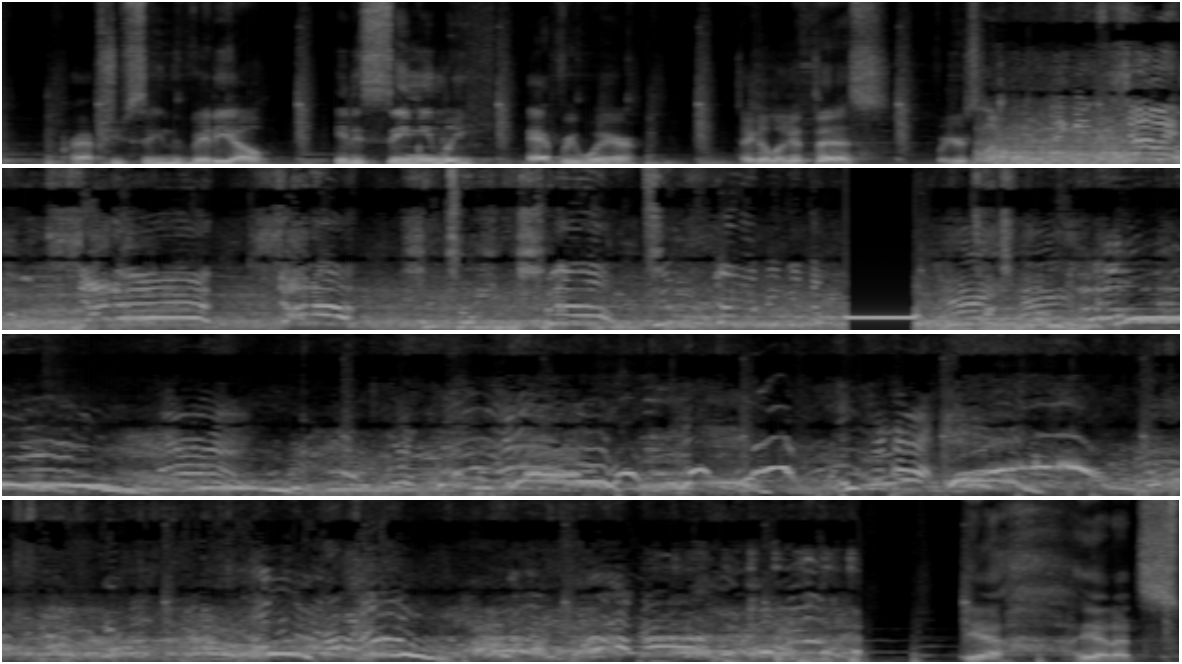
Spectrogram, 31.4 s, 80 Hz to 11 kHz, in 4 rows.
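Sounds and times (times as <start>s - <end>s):
speech: 0.4s - 4.3s, 4.9s - 7.5s, 30.0s - 31.4s
crowd shouting and yelling during a melee in the stands at an exhibition game: 6.5s - 29.4s.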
